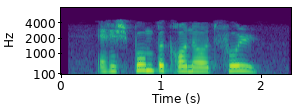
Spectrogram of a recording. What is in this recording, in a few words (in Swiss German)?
"bumbagranadvoll", Bas Rhin; vin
